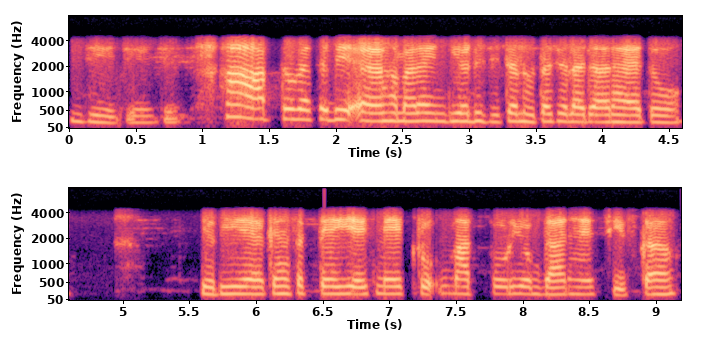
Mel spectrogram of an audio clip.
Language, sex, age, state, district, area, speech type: Hindi, female, 30-45, Uttar Pradesh, Sitapur, rural, conversation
